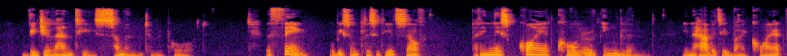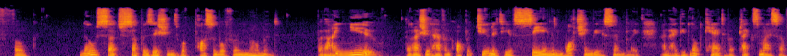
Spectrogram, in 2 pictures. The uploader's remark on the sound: This is the audio extracted from the edited version of my live reading of the Shining Pyramid by Arthur Machen. All the audio is there (some of the live cut out). There are two microphones in this: the streamed version which is compressed and a little fuzzy and the camera microphone which is tinny.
